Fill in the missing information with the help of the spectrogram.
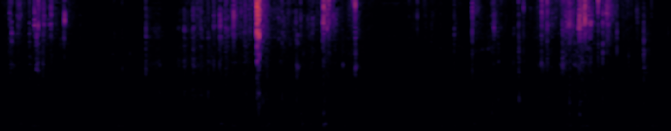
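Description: A utility knife blade scrapes thin shavings from the surface of a solid, hand-sized lilac and white bar of soap. The result is a run of quiet, dry, crackling scrapes in bright, short bursts, with one sharper, louder scrape partway through.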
